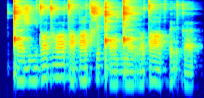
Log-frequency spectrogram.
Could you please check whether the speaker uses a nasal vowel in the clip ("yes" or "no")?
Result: no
